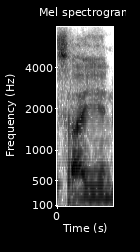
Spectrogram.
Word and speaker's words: CIN: Central Intelligence Network, and it's CIN, but they pronounce it SIN because they're such assholes.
